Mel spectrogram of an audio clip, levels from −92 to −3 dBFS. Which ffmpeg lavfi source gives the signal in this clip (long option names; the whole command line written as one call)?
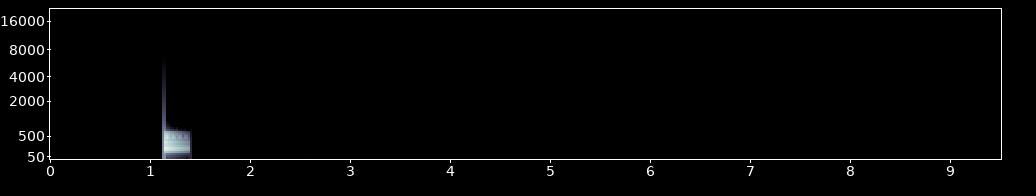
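ffmpeg -f lavfi -i "aevalsrc='0.316*pow(10,-3*t/0.58)*sin(2*PI*215*t)+0.224*pow(10,-3*t/0.459)*sin(2*PI*342.7*t)+0.158*pow(10,-3*t/0.397)*sin(2*PI*459.2*t)+0.112*pow(10,-3*t/0.383)*sin(2*PI*493.6*t)+0.0794*pow(10,-3*t/0.356)*sin(2*PI*570.4*t)':duration=0.26:sample_rate=44100" out.wav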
